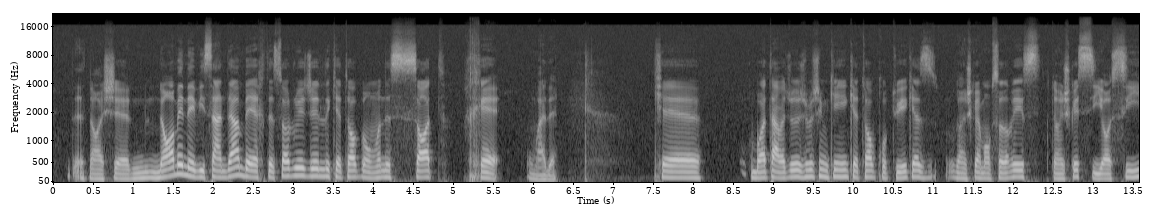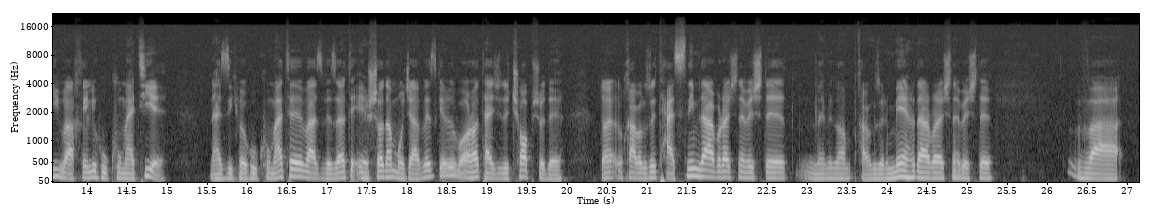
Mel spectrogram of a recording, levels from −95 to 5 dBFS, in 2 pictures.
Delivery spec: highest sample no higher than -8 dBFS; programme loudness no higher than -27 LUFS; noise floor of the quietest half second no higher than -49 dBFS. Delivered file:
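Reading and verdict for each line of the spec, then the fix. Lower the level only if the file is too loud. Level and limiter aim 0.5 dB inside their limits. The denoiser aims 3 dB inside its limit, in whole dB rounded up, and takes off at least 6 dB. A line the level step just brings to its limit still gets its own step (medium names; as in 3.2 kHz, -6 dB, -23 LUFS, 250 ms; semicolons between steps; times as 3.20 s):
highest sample -5.5 dBFS: fail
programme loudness -23.5 LUFS: fail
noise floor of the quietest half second -51 dBFS: pass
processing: trim -4 dB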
